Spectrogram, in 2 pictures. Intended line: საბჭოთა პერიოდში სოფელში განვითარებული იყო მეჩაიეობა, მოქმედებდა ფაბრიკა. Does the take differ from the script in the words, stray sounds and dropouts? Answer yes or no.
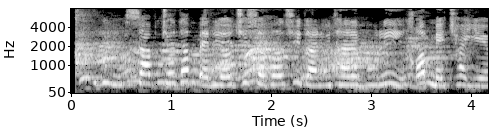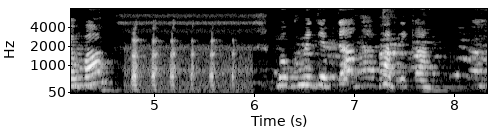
yes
